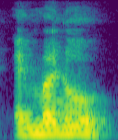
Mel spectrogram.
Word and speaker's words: hermano: Mother, madre, padre, father, padre, hermano, brother, hermano। इसमें देखिए एच जो है ये साइलेंट है, ओला में भी एच साइलेंट था तो hermano, hermana, sister, hermana, hijo,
